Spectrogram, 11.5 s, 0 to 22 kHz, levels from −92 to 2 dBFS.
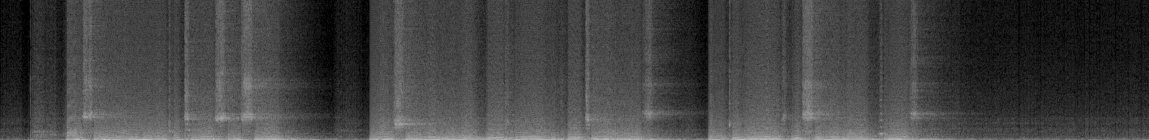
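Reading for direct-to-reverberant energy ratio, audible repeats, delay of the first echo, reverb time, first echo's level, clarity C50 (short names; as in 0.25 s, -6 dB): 3.0 dB, none, none, 1.6 s, none, 6.0 dB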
